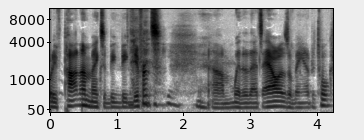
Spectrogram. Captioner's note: laughs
